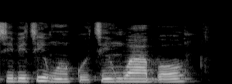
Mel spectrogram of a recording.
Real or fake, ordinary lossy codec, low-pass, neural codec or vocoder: fake; AAC, 32 kbps; 7.2 kHz; vocoder, 44.1 kHz, 128 mel bands every 256 samples, BigVGAN v2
